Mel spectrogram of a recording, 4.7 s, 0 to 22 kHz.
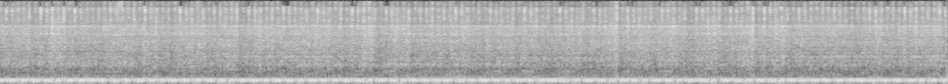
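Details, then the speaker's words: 1997 Pontiac Grand Prix GTP coupe, engine idling right after the belt was fitted: a steady low drone with an even idle beat and no knocking or squealing, which is a normal, healthy idle. "all right joe i got the belt on and she's running running nice"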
